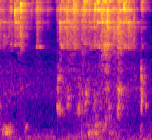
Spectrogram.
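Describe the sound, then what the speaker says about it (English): A dog shakes herself, her collar jangling in bright metallic bursts: a short rattle, then a longer run of jingling with a final flick, faint and close, with no talk. "my dog's like having a shake her collar attack"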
